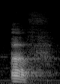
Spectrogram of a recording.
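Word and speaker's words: œuf: I was told eggs is pronounced oof.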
